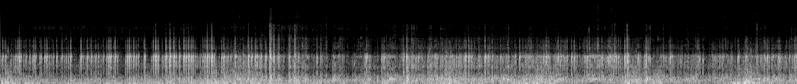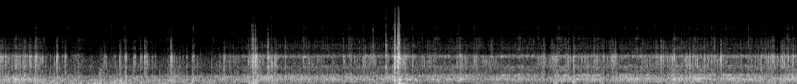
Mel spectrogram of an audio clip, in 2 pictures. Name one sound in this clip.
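A bicycle rattles and clicks over bumps in the road.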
